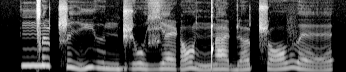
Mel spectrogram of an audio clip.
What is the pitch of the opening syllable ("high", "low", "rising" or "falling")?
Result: falling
